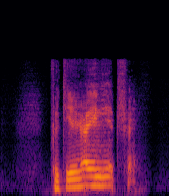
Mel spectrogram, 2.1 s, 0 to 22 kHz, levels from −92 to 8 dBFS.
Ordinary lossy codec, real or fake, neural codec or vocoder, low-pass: MP3, 64 kbps; fake; codec, 44.1 kHz, 0.9 kbps, DAC; 7.2 kHz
